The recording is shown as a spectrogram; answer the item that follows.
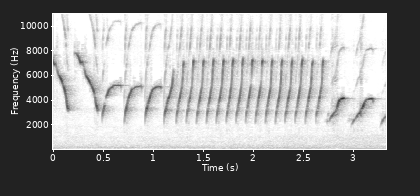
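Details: Canary song intended to stimulate canaries to sing. Loud descending sweeps lead into a long, fast trill of repeated double notes. It ends with a few rising and falling whistled slurs.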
